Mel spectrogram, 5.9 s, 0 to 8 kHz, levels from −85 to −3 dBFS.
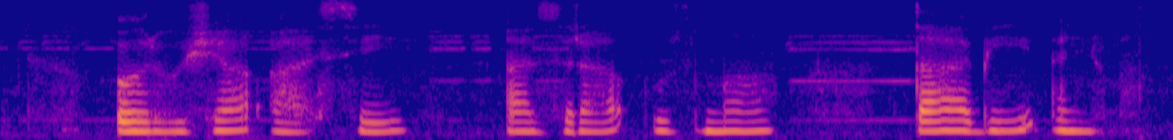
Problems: constant background noise, low volume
